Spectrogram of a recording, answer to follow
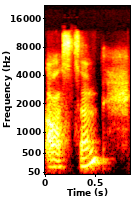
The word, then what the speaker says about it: AUesome: yes our company is awesome a-u-e-s but we just pronounce it awesome so we are a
